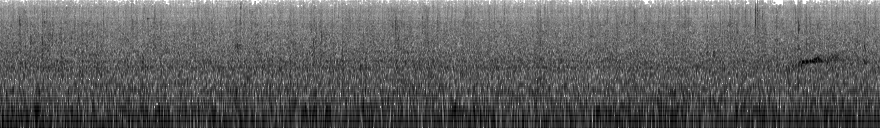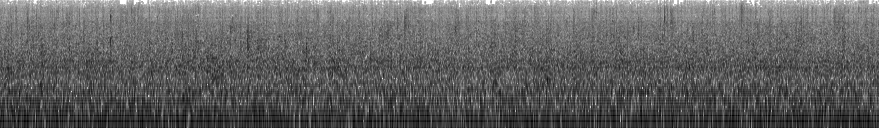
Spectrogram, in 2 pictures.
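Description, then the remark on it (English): Steady rain falls without pause, a dense, even hiss of drops pattering on a surface, with a faint low hum underneath and no voices. “Continue to focus on your breath and the sound of the rain as you drift off to sleep.”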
